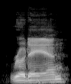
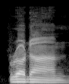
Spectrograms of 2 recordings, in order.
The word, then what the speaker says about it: Rodan: the kaiju master here so everybody correct my pronunciation rodin is that correct wrote on right um you want me to take the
